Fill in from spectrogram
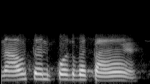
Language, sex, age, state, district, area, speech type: Kannada, female, 60+, Karnataka, Mandya, rural, conversation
